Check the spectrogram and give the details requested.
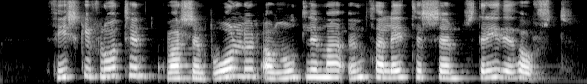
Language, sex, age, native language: Icelandic, female, 50-59, Icelandic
